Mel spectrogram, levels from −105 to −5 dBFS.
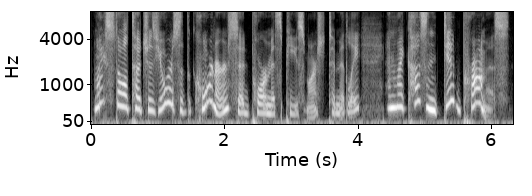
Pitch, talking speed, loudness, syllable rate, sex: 290 Hz, 160 wpm, -18 LUFS, 4.4 syllables/s, female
